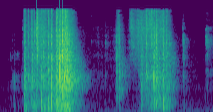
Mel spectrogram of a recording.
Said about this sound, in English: let me get one more card for you, Leo, from the Tarot of Sexual Magic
